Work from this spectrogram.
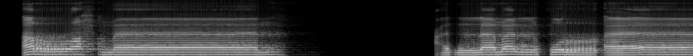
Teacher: memberi getaran kepada huruf ro begitu berlebihan. Ya, getaran sangat besar, sangat berlebihan.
